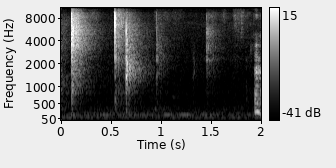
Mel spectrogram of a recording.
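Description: A few sharp taps or clicks from hands handling something small: two close together at the start and two more about half a second in.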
